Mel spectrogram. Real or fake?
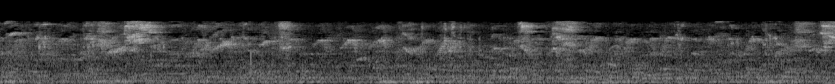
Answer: fake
